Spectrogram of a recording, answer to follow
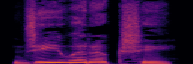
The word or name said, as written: ಜೀವರಕ್ಷೆ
